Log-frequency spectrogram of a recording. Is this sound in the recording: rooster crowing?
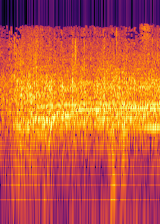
no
